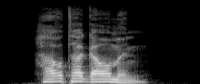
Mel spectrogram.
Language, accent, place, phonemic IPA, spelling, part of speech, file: German, Germany, Berlin, /ˈhaʁtɐ ˈɡaʊ̯mən/, harter Gaumen, noun, De-harter Gaumen.ogg
- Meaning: hard palate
